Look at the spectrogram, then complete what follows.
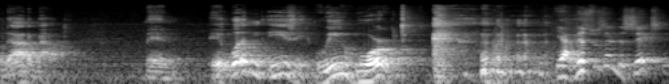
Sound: laughing

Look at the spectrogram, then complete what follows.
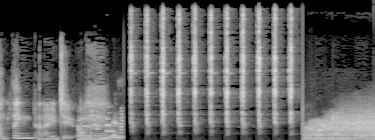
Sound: clock ticking

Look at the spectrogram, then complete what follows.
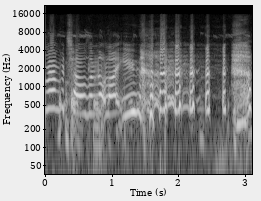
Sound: laughs

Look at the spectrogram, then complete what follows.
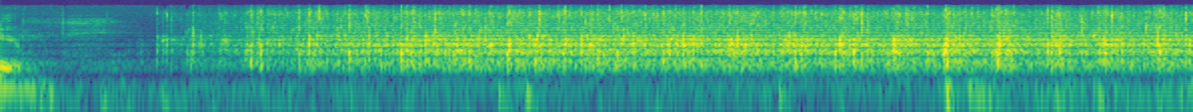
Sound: congregation applauding

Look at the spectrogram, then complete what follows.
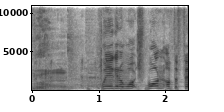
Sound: laughs

